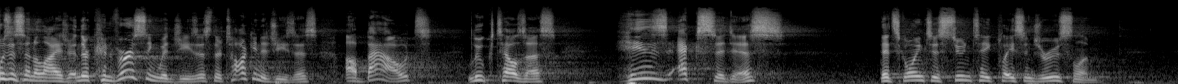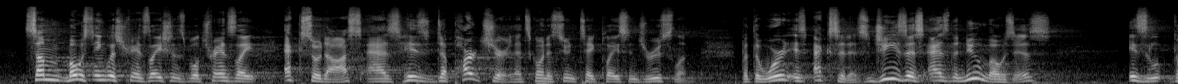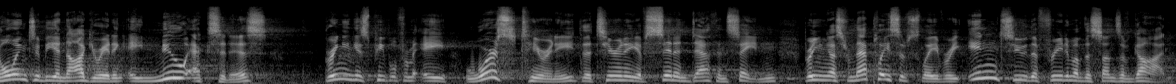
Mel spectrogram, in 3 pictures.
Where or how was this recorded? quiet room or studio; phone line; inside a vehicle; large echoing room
large echoing room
